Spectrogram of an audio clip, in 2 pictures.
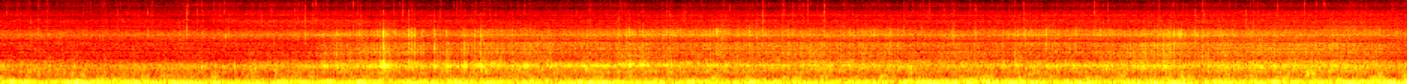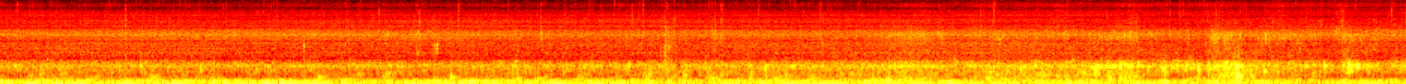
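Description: Underwater sound picked up by a camera in its waterproof housing: a steady low rumble of water with gurgling and swishing that swells and fades, and a few brief louder surges near the end.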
